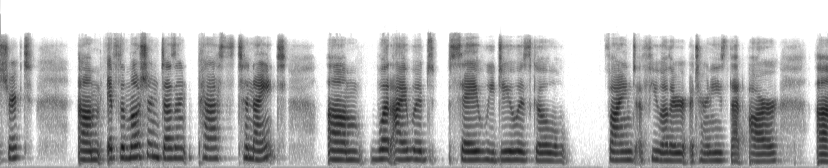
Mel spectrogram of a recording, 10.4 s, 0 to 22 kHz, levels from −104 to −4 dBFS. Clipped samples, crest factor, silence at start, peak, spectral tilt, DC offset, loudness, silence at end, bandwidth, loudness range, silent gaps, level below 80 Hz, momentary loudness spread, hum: under 0.1%; 18 dB; 0 s; -4 dBFS; -3 dB/octave; under 0.1%; -22 LUFS; 0 s; 10 kHz; 2 LU; none; -74 dBFS; 9 LU; none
